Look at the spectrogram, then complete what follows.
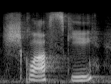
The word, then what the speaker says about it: Shklovsky: that was coined by a man named victor shklovsky so for those of you who are tweeting that's spelled s h k l o v s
